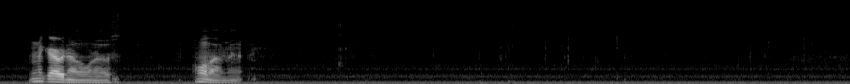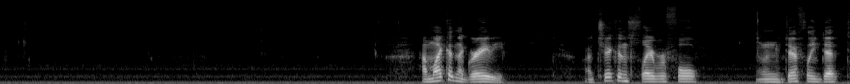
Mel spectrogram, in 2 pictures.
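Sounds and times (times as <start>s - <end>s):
steady low hum: 0.0s - 17.0s
man chewing food: 2.6s - 12.7s, 13.6s - 14.4s, 15.5s - 16.2s.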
